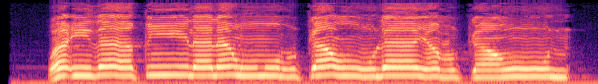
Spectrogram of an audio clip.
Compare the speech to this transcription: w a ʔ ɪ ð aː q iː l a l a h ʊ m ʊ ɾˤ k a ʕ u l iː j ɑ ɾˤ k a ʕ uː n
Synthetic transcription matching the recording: w a ʔ ɪ ð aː q iː l a l a h ʊ m ʊ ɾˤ k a ʕ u l aː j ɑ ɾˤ k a ʕ uː n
